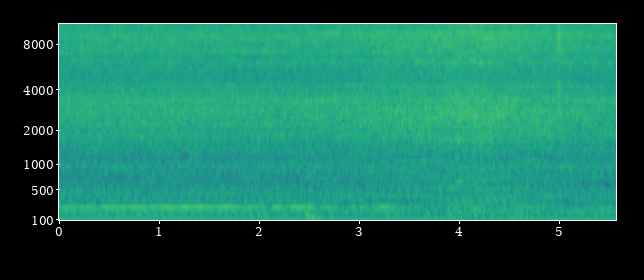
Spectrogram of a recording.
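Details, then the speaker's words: 2013 Ford C-Max Energi hybrid, driver door open, gas pedal pressed so the combustion engine starts: a steady low hum and a single-pitch whine, then it stops. The owner suspects a loud fuel pump; the car later ran 40k+ miles fine apart from the noise. "I'm going to hit the gas pedal to see if it makes the noise when the ice turns on here we go and I can hear it ping a little"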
